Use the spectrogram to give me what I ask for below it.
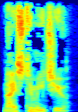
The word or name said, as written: nice to meet you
